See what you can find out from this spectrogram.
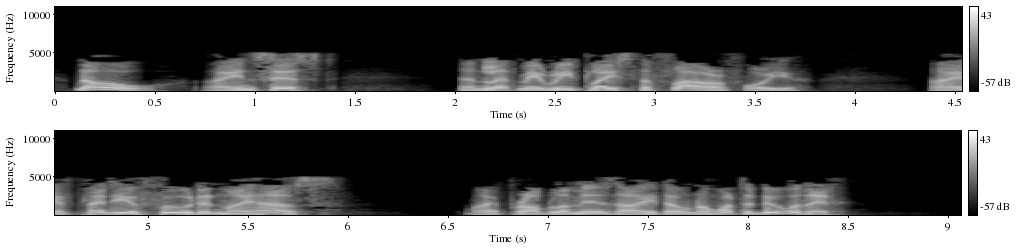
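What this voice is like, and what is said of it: American accent. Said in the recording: “I'm afraid the uniform and the accent gave you away. Besides, only an American officer”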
